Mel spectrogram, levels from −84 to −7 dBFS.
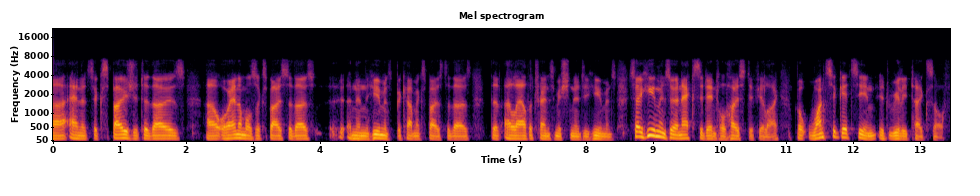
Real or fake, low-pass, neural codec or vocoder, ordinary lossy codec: real; 7.2 kHz; none; Opus, 16 kbps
